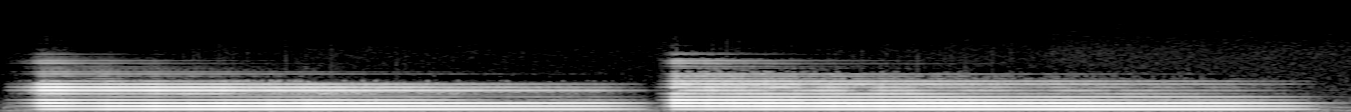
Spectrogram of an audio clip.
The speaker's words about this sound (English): Here's the fifth string open A for tuning.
